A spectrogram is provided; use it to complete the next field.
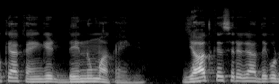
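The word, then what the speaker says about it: dénouement: ये डेनोमेंट आपको लग रहा होगा, लेकिन सही करेक्ट जो प्रोनाउंसिएशन है वो डेनुमा है, याद रखिएगा।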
